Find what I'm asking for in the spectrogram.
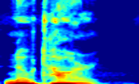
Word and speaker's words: Notary: I am a Crash Pod Productions station management, Tim Notary. It rhymes with Atari.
